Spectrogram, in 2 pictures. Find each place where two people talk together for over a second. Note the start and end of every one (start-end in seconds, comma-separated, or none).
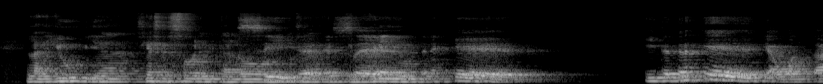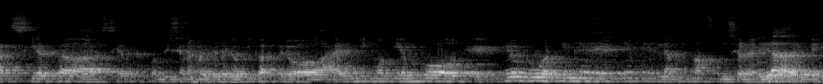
2.4-4.1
